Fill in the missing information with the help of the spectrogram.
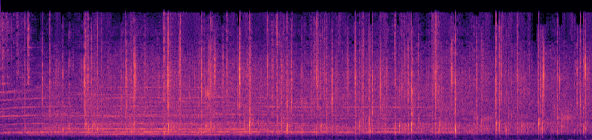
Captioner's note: audience cheers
